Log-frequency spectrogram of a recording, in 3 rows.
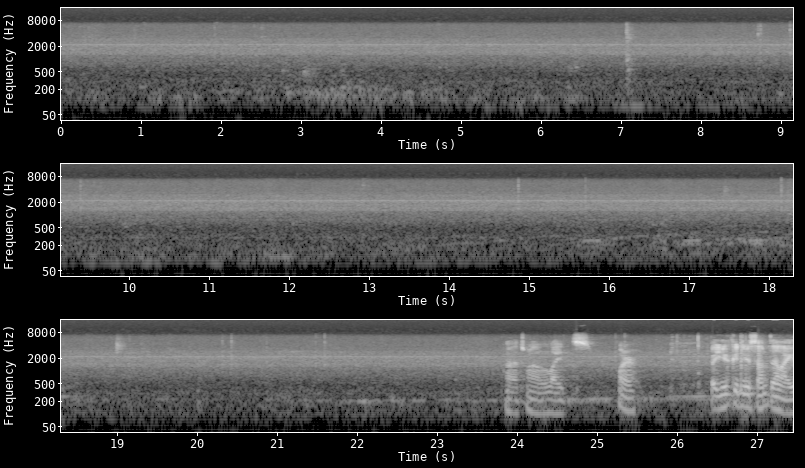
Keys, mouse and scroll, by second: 9.2 click, 15.6 click, 20.2 alt+click, 21.3 click, 26.7 w.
